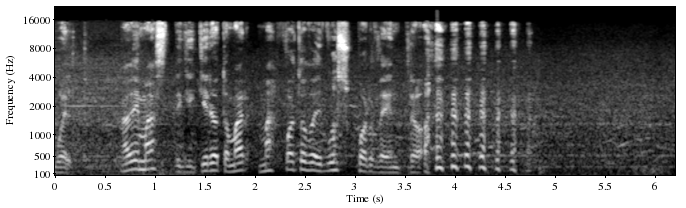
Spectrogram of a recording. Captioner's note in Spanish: risas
